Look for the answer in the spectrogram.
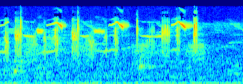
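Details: Common starling mixing thin slurred whistles with sharp clicks and broad rasping bursts in a lively, uneven sequence.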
